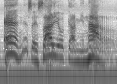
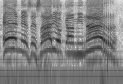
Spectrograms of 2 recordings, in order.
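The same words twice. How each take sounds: First: Measured emphasis. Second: Slow, loud preacher's proclamation; forceful exhortation. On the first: Preacher exhorting brothers to walk, measured emphasis. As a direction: stretch the words out without shouting. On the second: Preacher exhorting brothers to walk, forceful exhortation. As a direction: drive every stretched word out at full force. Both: Real, not acted.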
